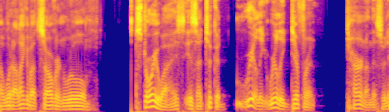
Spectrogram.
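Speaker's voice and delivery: normal talking voice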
